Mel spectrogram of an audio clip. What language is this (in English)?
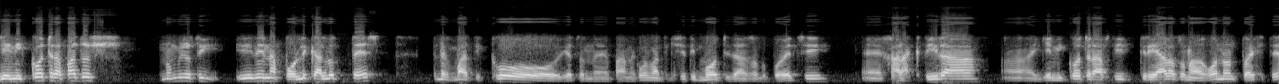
Greek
